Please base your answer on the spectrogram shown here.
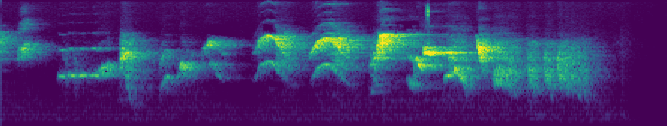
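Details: White-rumped shama training song in the fast, jammed, tight 'macet sepid rapat' style for teaching captive birds: a rapid, dense run of varied chirps, slurs and trills, about three notes a second, ending abruptly into silence.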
